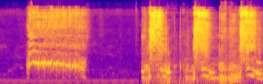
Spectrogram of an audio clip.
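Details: Sneezing in a dog: one loud, snort-like sneeze, then a burst of rapid, sharp nasal sneezes in quick succession.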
